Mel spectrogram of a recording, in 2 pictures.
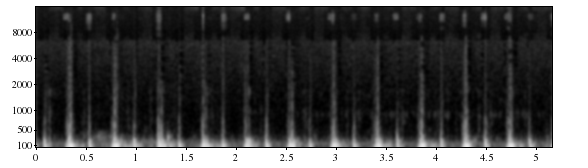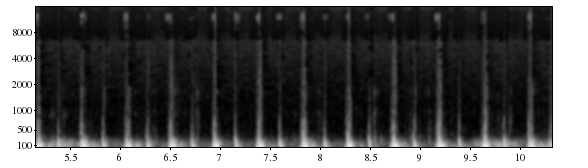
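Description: Strong, regular low thumps of a heartbeat at a quick pace, clearly audible; a slightly fast heartbeat.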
